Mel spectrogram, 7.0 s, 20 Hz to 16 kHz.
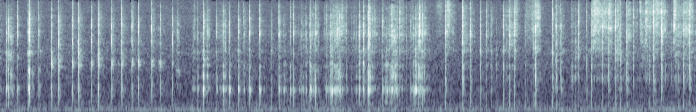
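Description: Long painted nails rapidly tap and scratch a small, partly filled, translucent plastic facial spray bottle, producing a dense stream of sharp, bright clicks and scrapes. For roughly the middle two seconds, a faint resonant tone around 770 Hz rings beneath the taps before the rapid clicking continues.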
